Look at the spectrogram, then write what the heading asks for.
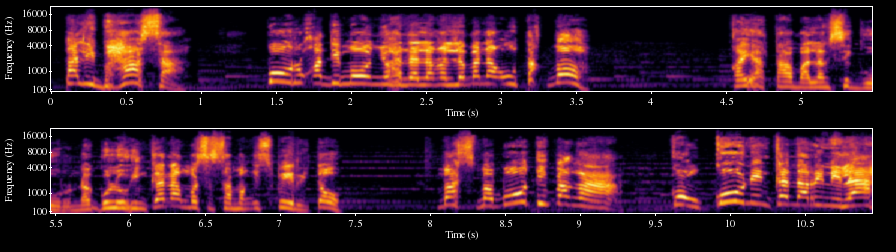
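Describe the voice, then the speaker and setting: A stern, devout aunt in a radio drama , played by a woman. Her voice is high and swoops expressively with emotion. She speaks emphatically to her nephew, over a music bed. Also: bright, forceful tone, heavily acted. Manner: emphatic, emotional, scolding and pleading. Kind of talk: Tagalog radio drama acting.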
